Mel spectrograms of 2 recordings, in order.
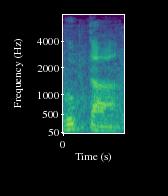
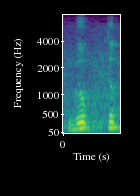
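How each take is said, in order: First: The word ends with a long 'aa' vowel. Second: The word ends on a consonant. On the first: The speaker calls it wrong. "गलत उच्चारण" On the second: The speaker calls it right. "शुद्ध उच्चारण"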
